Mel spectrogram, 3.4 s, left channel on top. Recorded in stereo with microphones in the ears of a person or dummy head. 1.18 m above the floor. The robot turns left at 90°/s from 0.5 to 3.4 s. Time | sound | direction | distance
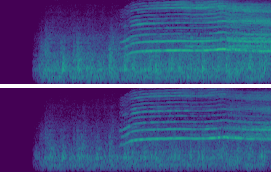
1.5 | a shout | 170° right | 6 m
